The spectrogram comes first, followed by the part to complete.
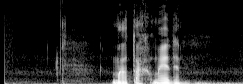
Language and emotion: Russian, neutral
